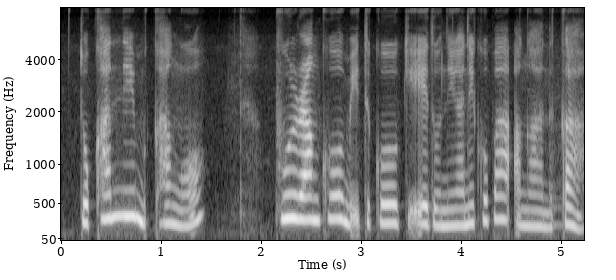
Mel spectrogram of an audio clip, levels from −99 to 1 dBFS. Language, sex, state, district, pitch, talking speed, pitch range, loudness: Garo, female, Meghalaya, North Garo Hills, 245 Hz, 90 wpm, 225-295 Hz, -17 LUFS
